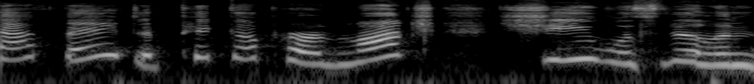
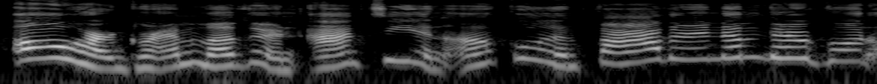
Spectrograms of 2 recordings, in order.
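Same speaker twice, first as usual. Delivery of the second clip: ordinary delivery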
